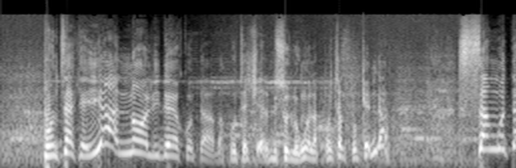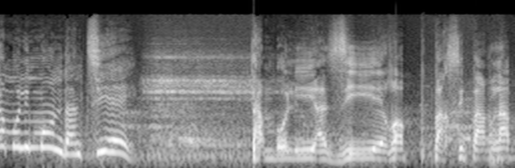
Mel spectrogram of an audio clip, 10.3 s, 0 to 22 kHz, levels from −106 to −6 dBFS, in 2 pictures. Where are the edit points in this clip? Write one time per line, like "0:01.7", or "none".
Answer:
none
